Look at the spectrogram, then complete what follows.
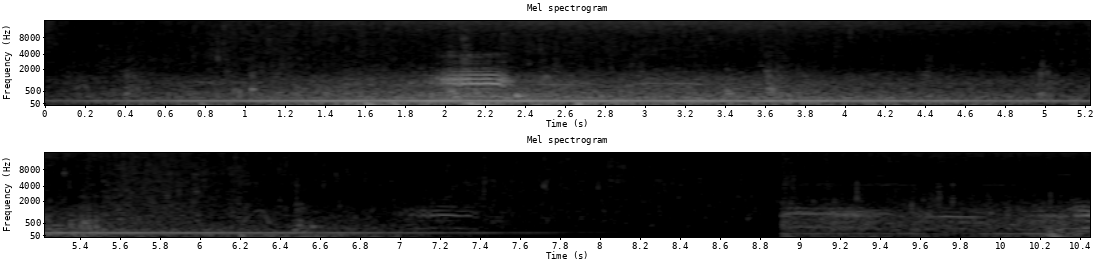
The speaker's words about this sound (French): C'est pas facile, le moindre mouvement sur ce bateau en caoutchouc est très bruyant.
